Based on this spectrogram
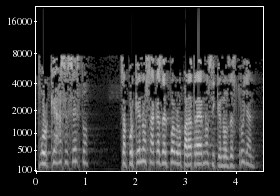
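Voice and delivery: high, loud whining protest at God; indignant shout of why at God; angry complaint. Retold or imitated. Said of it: "Y empieza a decirle".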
